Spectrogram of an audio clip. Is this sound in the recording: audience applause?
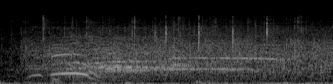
yes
